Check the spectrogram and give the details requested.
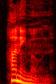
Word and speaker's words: honeymoon: does look absolutely beautiful listen to the stress on honeymoon there are three syllables in honeymoon with the stress on the first syllable honeymoon this content word is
